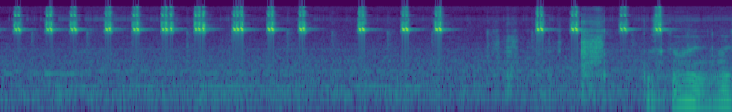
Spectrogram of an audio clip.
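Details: One live cricket, caught and then let go, gives loud, crisp high chirps roughly three per second, breaking off briefly before resuming, with a short burst of human voice near the end.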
